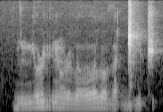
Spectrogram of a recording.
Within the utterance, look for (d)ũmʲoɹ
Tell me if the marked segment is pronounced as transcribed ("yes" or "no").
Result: no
